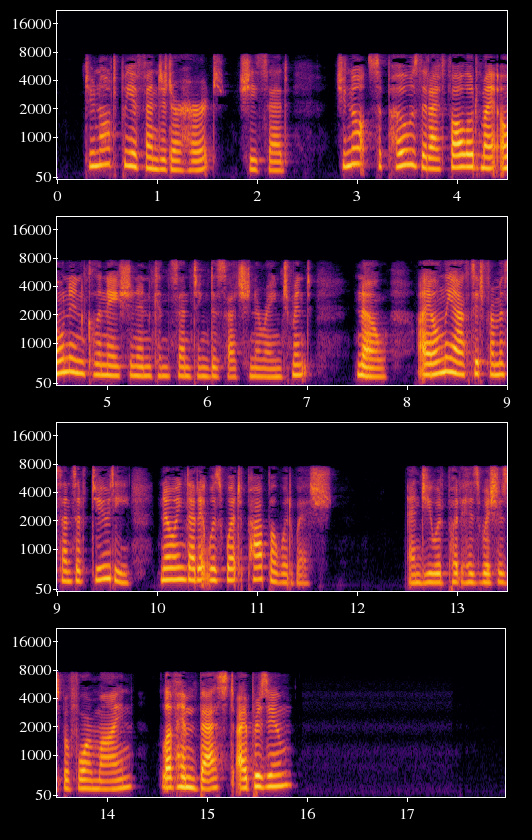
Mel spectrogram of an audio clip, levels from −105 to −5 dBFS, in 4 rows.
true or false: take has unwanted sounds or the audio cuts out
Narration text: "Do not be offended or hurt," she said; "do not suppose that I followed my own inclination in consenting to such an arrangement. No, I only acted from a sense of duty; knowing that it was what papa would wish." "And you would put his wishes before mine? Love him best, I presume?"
false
